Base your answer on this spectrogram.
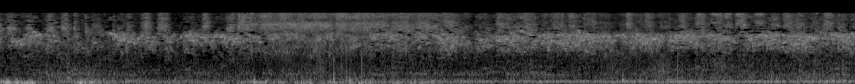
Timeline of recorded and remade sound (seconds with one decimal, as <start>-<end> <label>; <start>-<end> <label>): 0.0-2.7 recorded; 2.7-3.7 remade; 3.7-6.0 recorded; 6.0-6.7 remade; 6.7-8.6 recorded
